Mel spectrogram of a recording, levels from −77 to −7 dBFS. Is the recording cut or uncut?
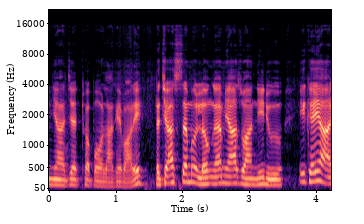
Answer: uncut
